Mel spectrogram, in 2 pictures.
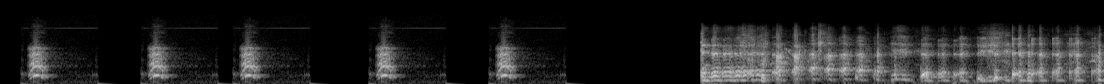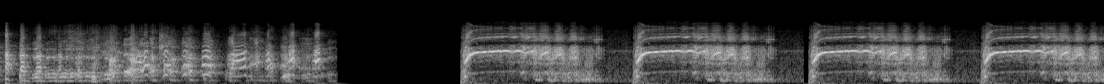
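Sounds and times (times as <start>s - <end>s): dog barking: 0.2s - 0.6s, 1.4s - 1.8s, 2.4s - 2.7s, 3.7s - 4.1s, 4.9s - 5.3s.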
